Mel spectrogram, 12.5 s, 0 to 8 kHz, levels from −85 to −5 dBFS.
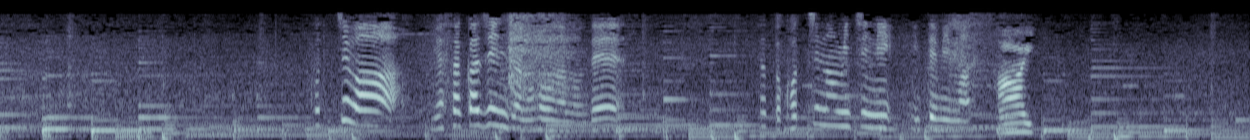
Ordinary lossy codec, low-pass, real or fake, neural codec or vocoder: MP3, 24 kbps; 7.2 kHz; real; none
